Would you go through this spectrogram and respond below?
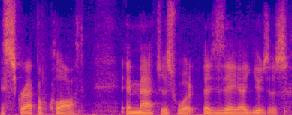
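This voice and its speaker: Man acting a slow, grim outlaw. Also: lowish voice, little pitch movement, gravelly. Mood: grave, wary. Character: grim, suspicious male western outlaw.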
